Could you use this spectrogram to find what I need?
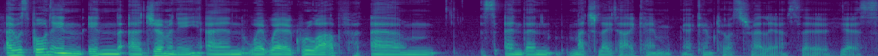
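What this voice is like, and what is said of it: Slight German accent. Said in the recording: “a little bit of an accent there. I want to talk about where that accent comes from”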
